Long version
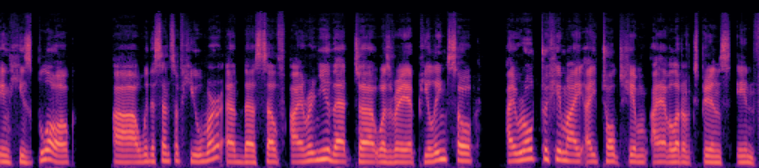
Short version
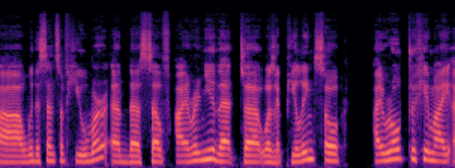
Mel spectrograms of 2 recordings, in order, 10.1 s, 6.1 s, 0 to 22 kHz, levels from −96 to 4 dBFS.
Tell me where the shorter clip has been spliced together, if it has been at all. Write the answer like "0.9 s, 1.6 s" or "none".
3.7 s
